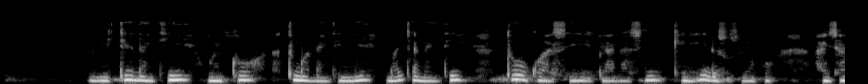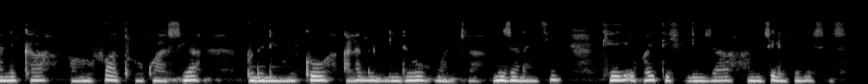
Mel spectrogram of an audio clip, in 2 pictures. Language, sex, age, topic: Gamo, female, 18-24, government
